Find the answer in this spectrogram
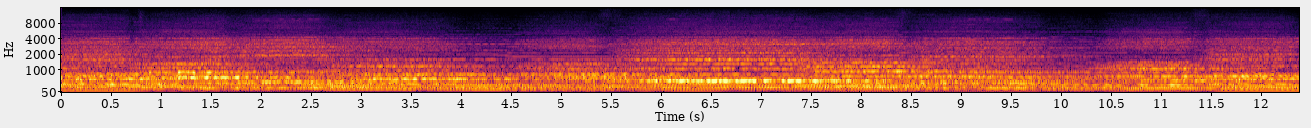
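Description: A choir singing a slow hymn in long held chords, the notes changing every second or two.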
